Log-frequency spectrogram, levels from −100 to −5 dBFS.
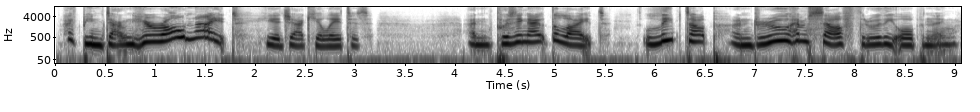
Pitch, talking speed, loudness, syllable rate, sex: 270 Hz, 140 wpm, -17 LUFS, 4.6 syllables/s, female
